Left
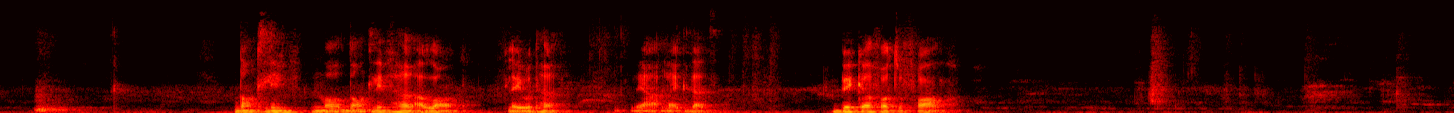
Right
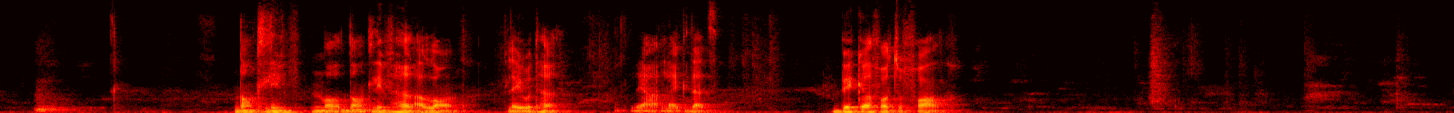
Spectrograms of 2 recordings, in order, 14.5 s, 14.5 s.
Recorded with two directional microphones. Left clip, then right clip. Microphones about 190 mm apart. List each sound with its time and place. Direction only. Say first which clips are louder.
1.1 s a sound: right 2 dB; 15° right (ahead or behind)
2.3 s speech: right 2 dB; 15° right (ahead or behind)
8.4 s speech: right 2 dB; 15° right (ahead or behind)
